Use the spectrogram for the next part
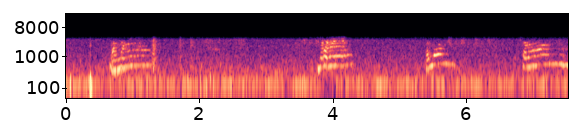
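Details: Domestic cat calling indoors with four separate meows spaced about two seconds apart, each rising then falling with a bright harmonic tone, steady low electrical hum underneath.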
